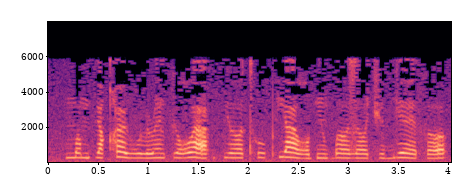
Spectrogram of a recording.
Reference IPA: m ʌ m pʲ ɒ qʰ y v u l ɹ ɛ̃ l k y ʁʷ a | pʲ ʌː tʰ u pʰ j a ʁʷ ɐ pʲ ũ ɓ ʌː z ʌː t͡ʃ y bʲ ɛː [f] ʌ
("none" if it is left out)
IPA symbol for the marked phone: θ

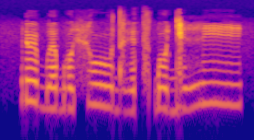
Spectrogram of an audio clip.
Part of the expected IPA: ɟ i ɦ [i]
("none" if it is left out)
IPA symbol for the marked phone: iː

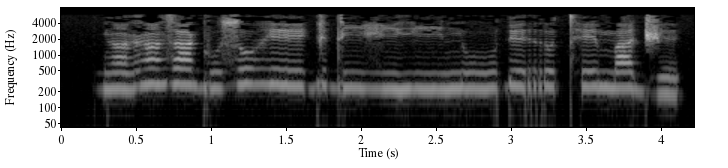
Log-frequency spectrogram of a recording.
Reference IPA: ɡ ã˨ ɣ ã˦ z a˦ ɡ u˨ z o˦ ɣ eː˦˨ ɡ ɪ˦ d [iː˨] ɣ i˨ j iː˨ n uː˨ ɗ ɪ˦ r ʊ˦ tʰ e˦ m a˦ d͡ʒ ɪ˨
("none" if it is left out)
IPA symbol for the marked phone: iː˨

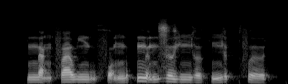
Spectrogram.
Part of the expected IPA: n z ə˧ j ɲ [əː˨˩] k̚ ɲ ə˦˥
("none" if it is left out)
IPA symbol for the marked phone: əː˨˩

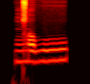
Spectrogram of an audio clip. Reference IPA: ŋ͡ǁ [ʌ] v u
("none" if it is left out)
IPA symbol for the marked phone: ʌ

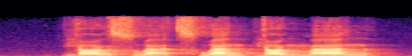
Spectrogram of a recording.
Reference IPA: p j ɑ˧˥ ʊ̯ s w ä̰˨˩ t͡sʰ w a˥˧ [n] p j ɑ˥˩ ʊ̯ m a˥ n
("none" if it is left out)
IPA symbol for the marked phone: n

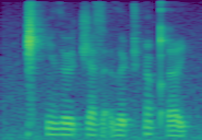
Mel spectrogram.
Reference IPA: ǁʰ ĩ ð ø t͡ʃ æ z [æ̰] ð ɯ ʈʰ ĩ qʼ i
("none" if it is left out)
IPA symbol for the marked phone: æ̰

